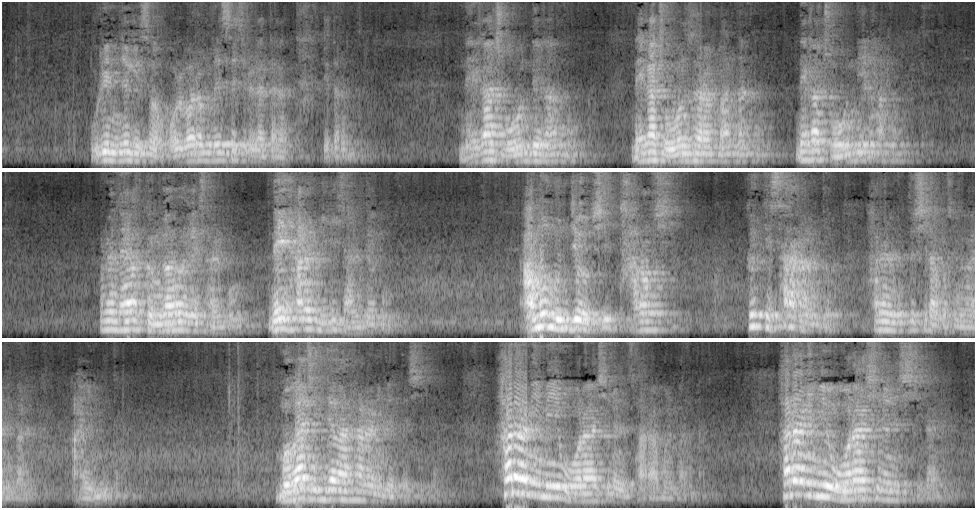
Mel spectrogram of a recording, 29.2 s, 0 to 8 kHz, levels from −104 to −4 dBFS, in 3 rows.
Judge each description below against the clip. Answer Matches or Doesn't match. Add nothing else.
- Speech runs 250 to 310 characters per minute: Matches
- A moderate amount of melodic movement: Matches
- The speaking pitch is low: Doesn't match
